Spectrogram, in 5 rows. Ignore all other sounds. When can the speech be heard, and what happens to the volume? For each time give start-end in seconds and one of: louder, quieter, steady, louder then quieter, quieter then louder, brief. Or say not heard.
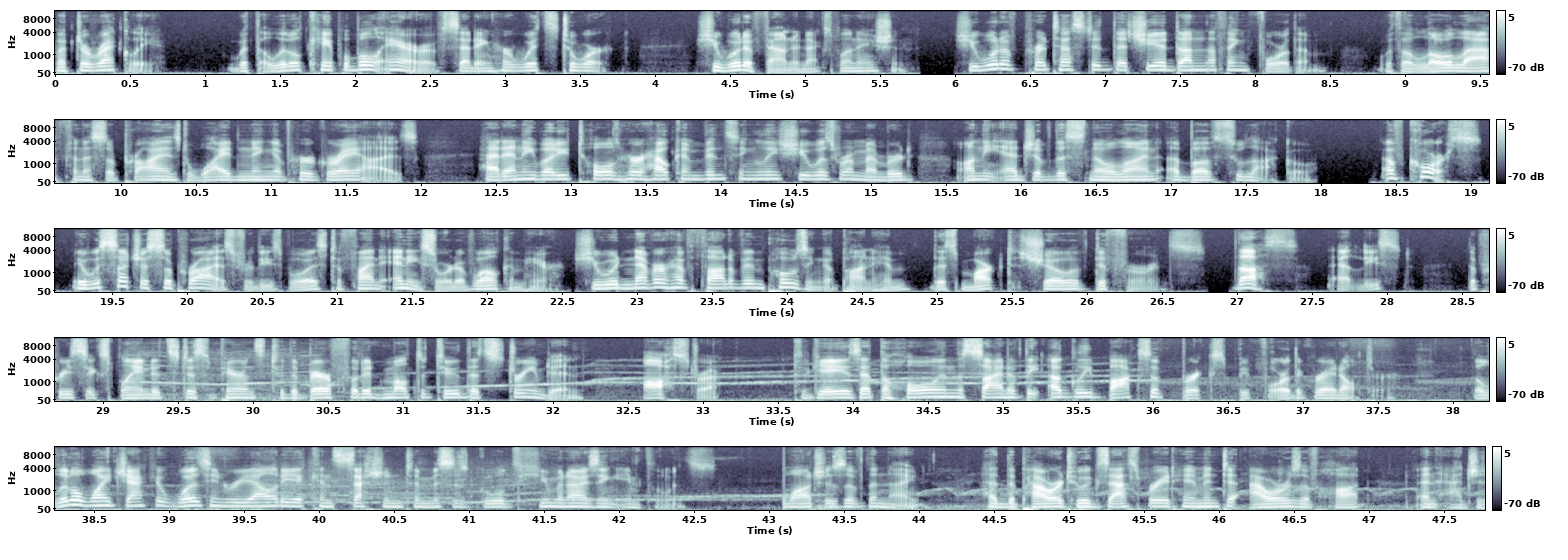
0.0-47.7 steady.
